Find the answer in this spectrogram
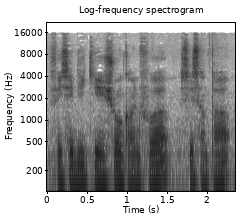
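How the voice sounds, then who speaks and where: A man hosting a casual screen-recorded tech tutorial, relaxed and chatty, often pausing with fillers and a quick "hop" as he clicks. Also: medium pitch, a little hiss or hum.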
